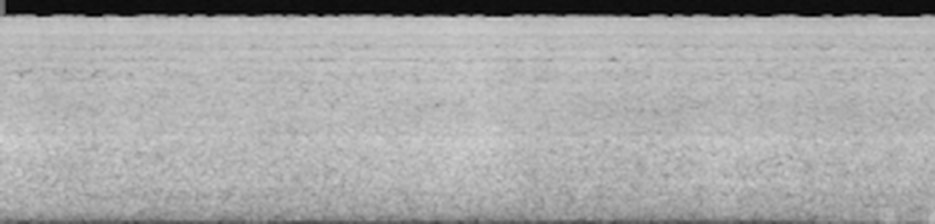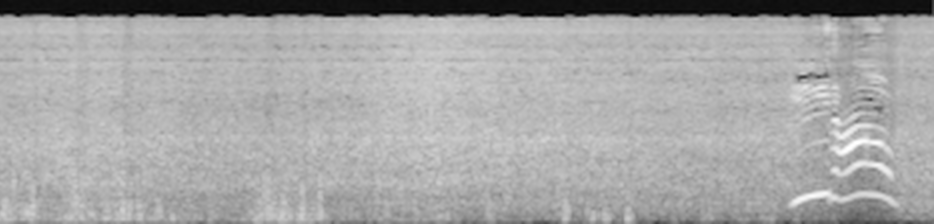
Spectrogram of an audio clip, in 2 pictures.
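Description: Heavy rain pouring down, a steady dense hiss, with a few low rumbles about halfway through. A voice breaks in briefly near the end.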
